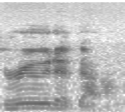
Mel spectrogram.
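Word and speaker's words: Druddigon: So the pronunciation is Drudigon.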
